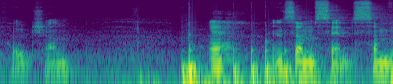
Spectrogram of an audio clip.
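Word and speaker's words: Ho Chung: Wow, that was probably racist of me to call it Hongchou instead of Ho-Chung.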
